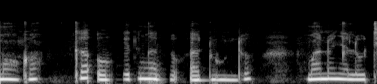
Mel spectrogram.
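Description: From about 0.86 to 2.34 s the speech breaks up with repeated packet loss, the robotic-sounding kind. Seventeen short holes land across that stretch, the longest around 57 ms, and each one gets papered over by stretching the last bit of sound, so roughly a quarter of that span is made-up audio. You hear it as a choppy stutter with pieces missing, with the G.722-style band limit at 8 kHz still audible underneath.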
